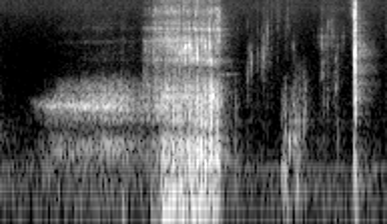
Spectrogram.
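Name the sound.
slurping hot coffee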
